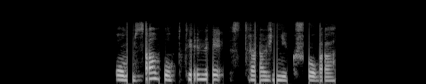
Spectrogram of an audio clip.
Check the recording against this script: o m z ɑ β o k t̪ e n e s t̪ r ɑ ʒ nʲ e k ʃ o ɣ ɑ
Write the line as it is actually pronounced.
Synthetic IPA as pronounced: o m z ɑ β o k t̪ e n e s t̪ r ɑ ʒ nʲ i k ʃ o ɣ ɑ

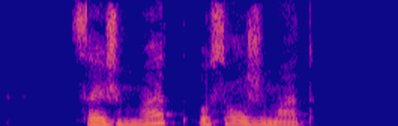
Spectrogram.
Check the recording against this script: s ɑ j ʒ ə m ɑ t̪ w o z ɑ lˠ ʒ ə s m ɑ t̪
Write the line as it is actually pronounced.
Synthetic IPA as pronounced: s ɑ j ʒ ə m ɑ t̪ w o s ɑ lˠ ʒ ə m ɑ t̪

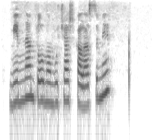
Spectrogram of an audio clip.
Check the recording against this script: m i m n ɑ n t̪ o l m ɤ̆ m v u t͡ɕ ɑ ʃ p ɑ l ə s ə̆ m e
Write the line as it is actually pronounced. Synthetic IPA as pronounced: m e m n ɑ n t̪ o l m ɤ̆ m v u t͡ɕ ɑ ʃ k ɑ l ɑ s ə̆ m e

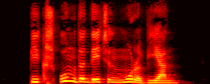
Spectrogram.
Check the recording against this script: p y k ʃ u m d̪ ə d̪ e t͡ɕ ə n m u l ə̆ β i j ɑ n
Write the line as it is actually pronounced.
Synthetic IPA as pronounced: p i k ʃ u m d̪ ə d̪ e t͡ɕ ə n m u ɾ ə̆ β i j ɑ n

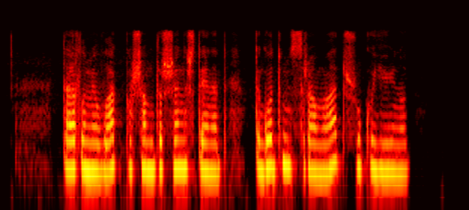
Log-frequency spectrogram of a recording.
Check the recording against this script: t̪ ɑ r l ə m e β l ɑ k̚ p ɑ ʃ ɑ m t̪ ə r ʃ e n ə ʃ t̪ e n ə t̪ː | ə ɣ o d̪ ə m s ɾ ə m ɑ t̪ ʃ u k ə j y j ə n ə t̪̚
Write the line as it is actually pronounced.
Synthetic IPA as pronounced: t̪ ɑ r l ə m e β l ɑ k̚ p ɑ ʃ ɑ m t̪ ə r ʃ e n ə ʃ t̪ e n ə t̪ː | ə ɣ o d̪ ə m s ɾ ɑ m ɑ t̪ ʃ u k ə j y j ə n ə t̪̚

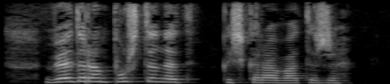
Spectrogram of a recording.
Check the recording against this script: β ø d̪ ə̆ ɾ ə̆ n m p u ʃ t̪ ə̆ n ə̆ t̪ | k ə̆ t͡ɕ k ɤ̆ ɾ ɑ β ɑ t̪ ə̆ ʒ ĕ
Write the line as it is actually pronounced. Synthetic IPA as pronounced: β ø d̪ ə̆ ɾ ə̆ m p u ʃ t̪ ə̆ n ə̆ t̪ | k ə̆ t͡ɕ k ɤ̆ ɾ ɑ β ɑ t̪ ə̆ ʒ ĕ

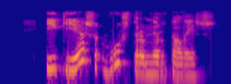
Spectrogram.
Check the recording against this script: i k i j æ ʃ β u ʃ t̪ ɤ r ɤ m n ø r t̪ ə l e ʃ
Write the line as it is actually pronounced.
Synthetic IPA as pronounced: i k i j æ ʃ β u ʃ t̪ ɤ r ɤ m n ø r t̪ ɑ l e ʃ

